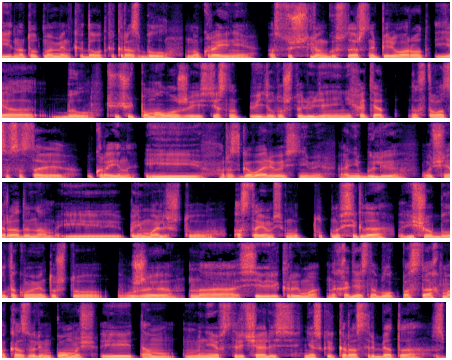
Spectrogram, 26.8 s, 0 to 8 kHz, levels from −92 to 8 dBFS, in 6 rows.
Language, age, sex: Russian, 20-39, male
